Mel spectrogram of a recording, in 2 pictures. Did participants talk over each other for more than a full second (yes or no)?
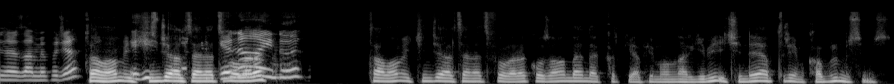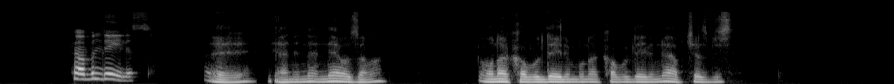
yes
